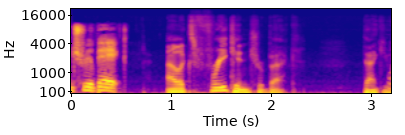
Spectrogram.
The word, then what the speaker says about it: Trebek: right wonderful uncle mark you're saying it all wrong it's alex freakin trebek alex freakin trebek thank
